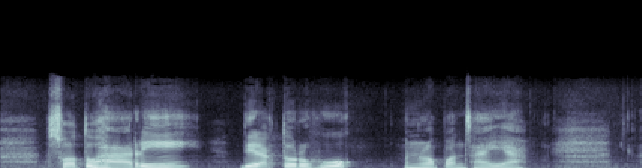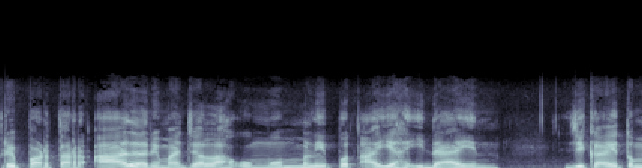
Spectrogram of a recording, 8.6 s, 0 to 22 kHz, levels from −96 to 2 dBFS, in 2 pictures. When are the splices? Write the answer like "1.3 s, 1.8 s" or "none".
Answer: 4.1 s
